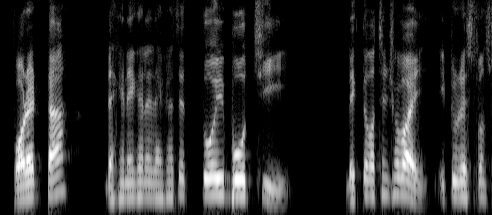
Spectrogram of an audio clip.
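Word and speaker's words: 对不起: যে ইংলিশে লেখা আছে তৈবুচি। তার মানে এখানে যদি আমি এই বিষয়টাতে পরে আসবো, সেটা হলো আপনার যে ডিইউআই, দুই হয়ে গেল না? কিন্তু বাট এটা উচ্চারণ হবে তৈ, ডি তে ত উচ্চারণ হয়।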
